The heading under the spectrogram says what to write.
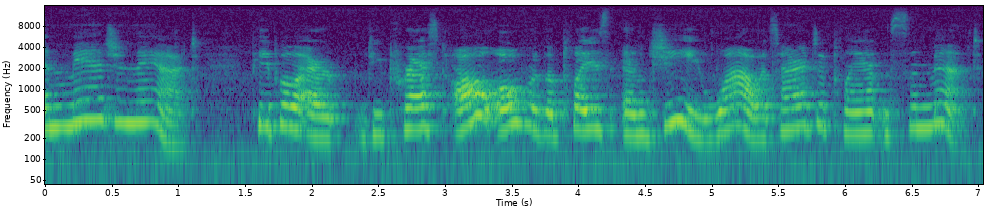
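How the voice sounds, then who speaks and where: Against noticeable background noise and audible room echo, a woman talks at a fairly slow pace with very wide pitch swings. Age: 60s. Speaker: community gardener and author. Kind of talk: casual chat.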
